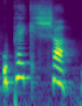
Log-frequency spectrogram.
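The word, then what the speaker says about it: upekṣā: Ve Buda'dan gelen bu kavram aslında Sanskrit dilinde upeka deniyor. Ya, yani Upeksha diye okunuyor.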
